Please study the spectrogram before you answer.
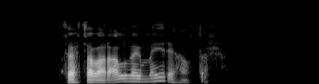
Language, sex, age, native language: Icelandic, male, 20-29, Icelandic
